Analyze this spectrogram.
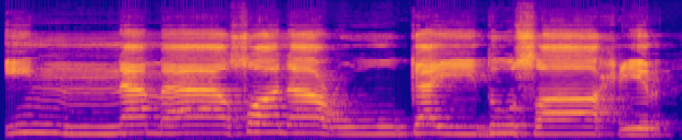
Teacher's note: اب یہاں پر دیکھیں کہ یہاں پر علامات وقف ہے، تو یہاں پر ہم نے کرنا ہے وقف، تو وقف کی صورت میں یہاں را کو ساکن کر دیں گے، ہا کو اس را ساکن کے ساتھ ملا کر ادا کریں گے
